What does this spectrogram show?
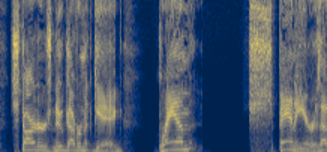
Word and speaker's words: Spanier: Is that how you pronounce it? S-P-A-N-I-E-R.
